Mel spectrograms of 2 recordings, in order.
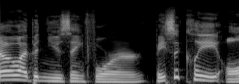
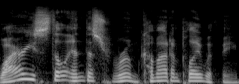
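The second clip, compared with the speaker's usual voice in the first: put-on voice speaking as a pet; 3 semitones higher than usual. Apologizing to a pet that wants play, speaking as Peach. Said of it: "She's like".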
